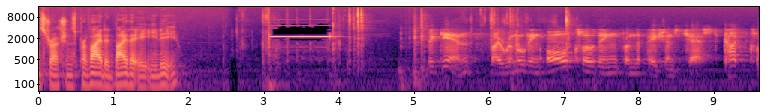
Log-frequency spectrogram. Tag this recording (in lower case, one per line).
speech
inside a large room or hall
bleep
